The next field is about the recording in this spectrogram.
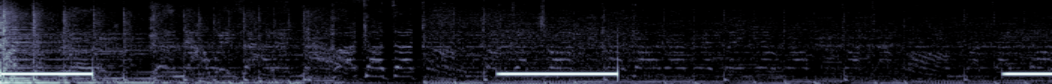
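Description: Ringback tone on a phone line while a call is placed: steady, even beeps about a second long, repeating a few seconds apart, with the last one cut off, over a low, busy background.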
